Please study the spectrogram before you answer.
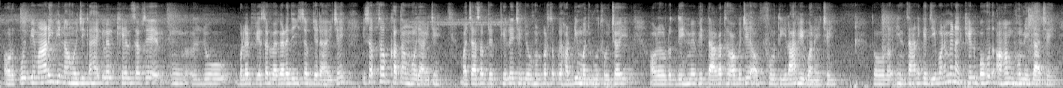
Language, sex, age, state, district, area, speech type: Maithili, male, 45-60, Bihar, Sitamarhi, urban, spontaneous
